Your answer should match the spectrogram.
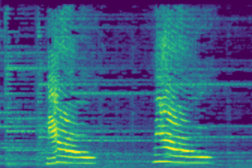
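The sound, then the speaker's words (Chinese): A cat meows twice, two drawn-out, fairly loud calls that swoop up and then slide down in pitch, separated by a short pause, with no talking. “猫却口干舌燥的回答。”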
